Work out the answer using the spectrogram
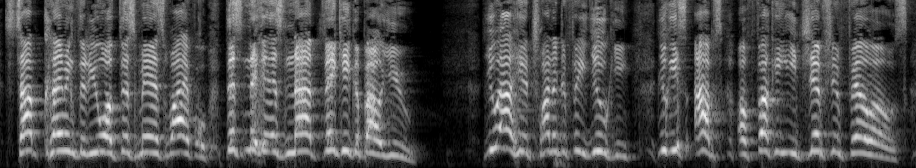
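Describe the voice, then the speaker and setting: A man's voice: very high voice, moderate pace, sharp tone. A man doing a comedic anime commentary rant, exasperated, profane and mocking. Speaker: video essayist.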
